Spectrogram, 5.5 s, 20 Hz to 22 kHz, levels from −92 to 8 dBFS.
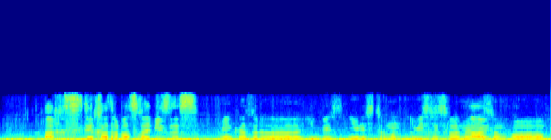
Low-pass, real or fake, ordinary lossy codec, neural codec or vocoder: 7.2 kHz; real; none; none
